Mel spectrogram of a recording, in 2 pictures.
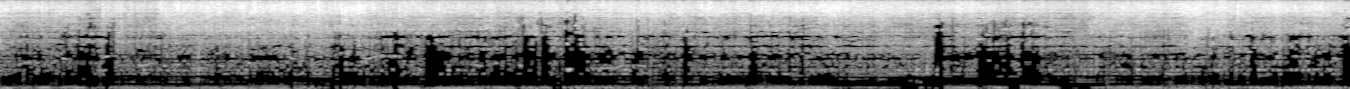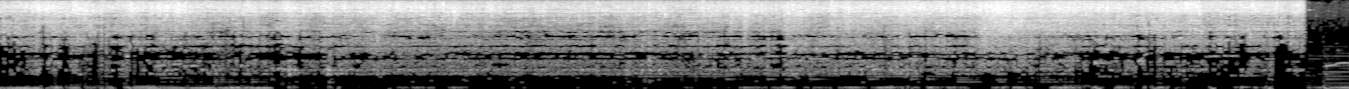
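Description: Chicken strips sizzling as they fry and brown in oil in a nonstick frying pan: a steady hiss that stops abruptly near the end.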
